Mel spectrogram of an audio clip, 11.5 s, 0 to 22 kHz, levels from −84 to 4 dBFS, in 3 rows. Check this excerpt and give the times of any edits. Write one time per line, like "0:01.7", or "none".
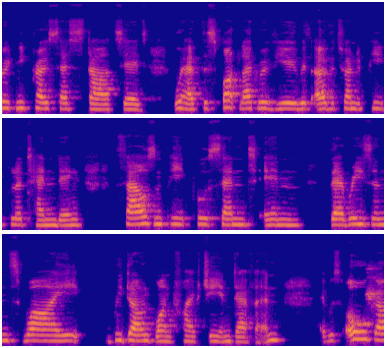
none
